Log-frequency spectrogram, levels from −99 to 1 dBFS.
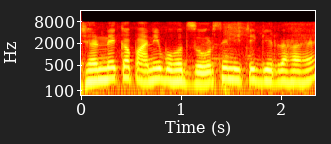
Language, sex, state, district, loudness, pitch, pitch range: Hindi, male, Punjab, Pathankot, -14 LUFS, 185 Hz, 180-200 Hz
